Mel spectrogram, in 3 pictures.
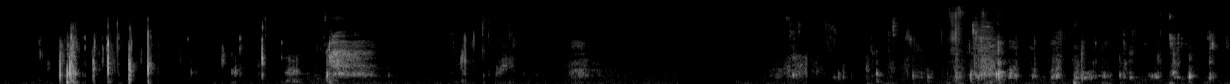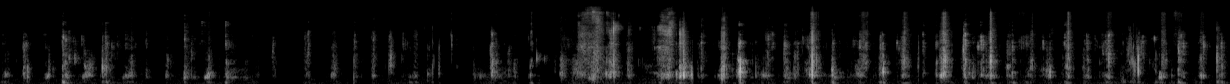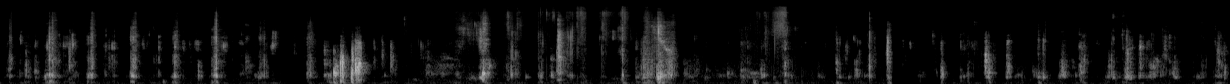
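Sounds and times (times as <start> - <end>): person chewing meat: 7.9 - 36.9.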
